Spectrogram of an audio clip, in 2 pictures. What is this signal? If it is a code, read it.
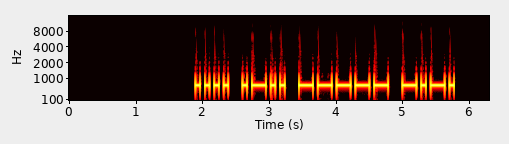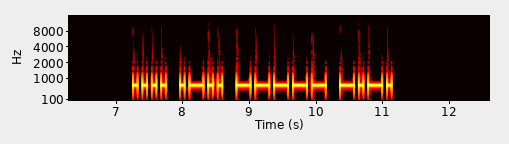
Morse code, heard as a keyed tone, about 17 wpm, 700 Hz. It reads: HL0C HL0C
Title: DXCC-100 Call Signs - 4 Characters - Repeated 2x - 17wpm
